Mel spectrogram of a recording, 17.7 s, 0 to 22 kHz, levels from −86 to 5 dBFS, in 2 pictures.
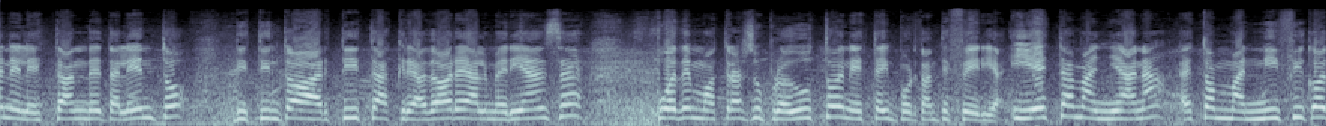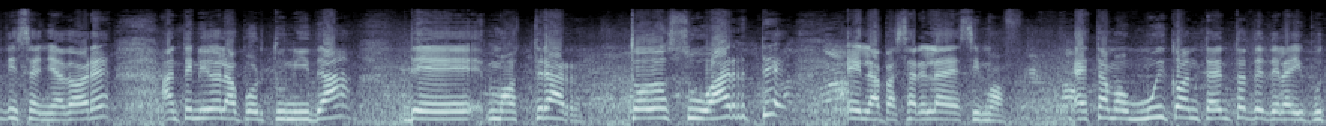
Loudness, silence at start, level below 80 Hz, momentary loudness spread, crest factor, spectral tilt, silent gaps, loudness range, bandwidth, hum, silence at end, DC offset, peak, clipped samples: -12 LUFS; 0 s; -40 dBFS; 5 LU; 12 dB; -4 dB/octave; none; 1 LU; 16 kHz; none; 0 s; under 0.1%; 0 dBFS; under 0.1%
